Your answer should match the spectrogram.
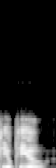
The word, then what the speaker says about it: PWPW: It's pronounced pew pew.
